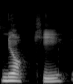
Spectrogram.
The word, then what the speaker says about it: gnocchi: Most English speakers pronounce gnocchi in one of two ways, gnocchi in the UK or gnocchi in the US. Here's how you would pronounce it in Italian.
